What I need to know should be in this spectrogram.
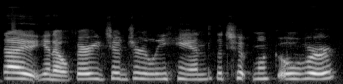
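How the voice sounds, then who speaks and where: A woman's voice: high-pitched, little pitch movement, normal speed, dull audio, slight background noise. A woman player in a tabletop game on a video call, talking hesitantly with many ums. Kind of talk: casual tabletop play.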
